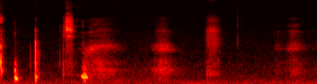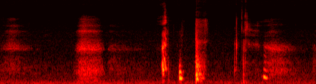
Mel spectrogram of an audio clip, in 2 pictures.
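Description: A run of stifled, muffled sneezes, each a sharp held-back burst with short breaths between, in a quiet room.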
